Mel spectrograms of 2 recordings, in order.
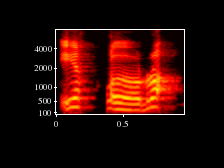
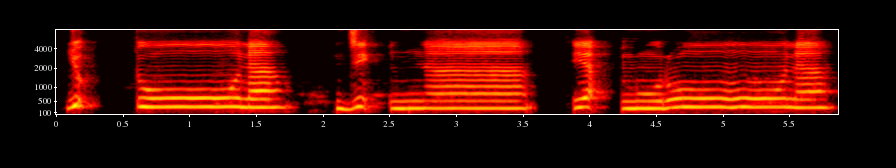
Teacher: حمزہ کے اوپر جزم ہو تو اس کو پڑھتے وقت جھٹکا دیں گے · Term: حمزہ ساکینہ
